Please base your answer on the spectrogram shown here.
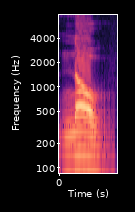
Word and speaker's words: know: கேக்கு என்ன சொல்கிறோம்? உச்சரிப்பு கிடையாதுனால இன் ப்ளஸ் ஒவ்வுன்னு போட்டோம். ஓடபிள்யூவுக்கு அவ்வுங்கிற ஒரு அர்த்தமும் ஓசையும் இருக்குதுன்னு நம்ம சொல்லியிருக்கோம். அதனால் இன் ப்ளஸ் ஆவ் நவ்.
